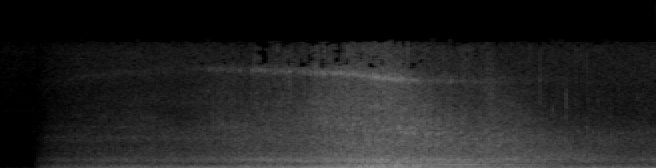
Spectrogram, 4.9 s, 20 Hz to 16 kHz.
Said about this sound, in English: The flow of trucks coming and going to and from Enviva's wood pellet plant in rural Sampson County is constant. About half the vehicles coming down these two-lane roads are regular cars, and the rest are large 18-wheelers.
